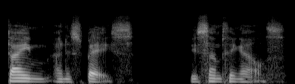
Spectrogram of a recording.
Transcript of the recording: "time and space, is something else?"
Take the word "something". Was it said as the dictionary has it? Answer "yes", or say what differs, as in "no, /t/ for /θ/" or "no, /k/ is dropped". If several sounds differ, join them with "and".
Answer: yes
